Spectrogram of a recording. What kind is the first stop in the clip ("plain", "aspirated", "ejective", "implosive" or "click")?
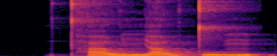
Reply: aspirated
